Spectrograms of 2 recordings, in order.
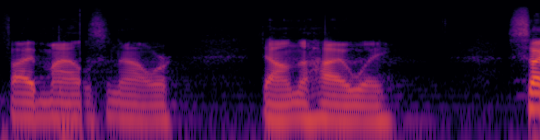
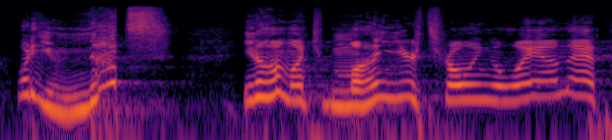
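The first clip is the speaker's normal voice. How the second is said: much higher, louder disbelief; incredulous boss; 12 semitones higher, 4 dB louder than usual. Retold or imitated. Boss scoffing at the salesman dropping an account, incredulous. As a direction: play the baffled boss. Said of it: "his boss really didn't get it".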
